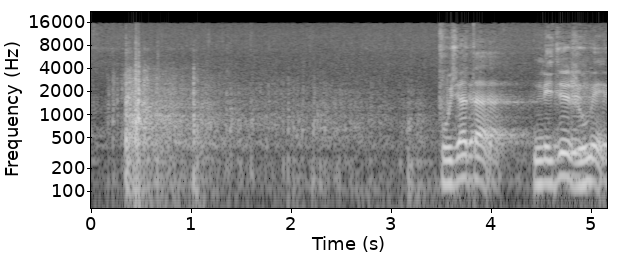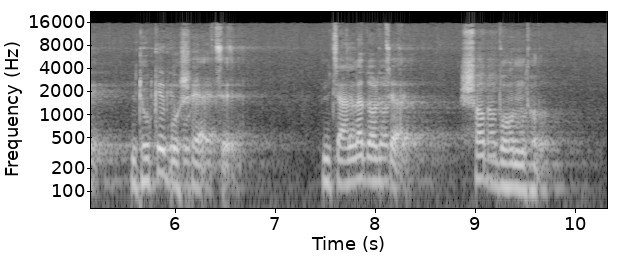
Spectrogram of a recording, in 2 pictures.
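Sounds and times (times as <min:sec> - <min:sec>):
sharp loud thunder crack rumbling: 0:00.0 - 0:05.8
heavy afternoon rain pouring: 0:00.0 - 0:10.3
speech: 0:03.5 - 0:06.8, 0:07.5 - 0:09.9.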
